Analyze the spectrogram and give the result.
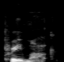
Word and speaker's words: Primark: The owner of the company said the way it's pronounced is actually Primark.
